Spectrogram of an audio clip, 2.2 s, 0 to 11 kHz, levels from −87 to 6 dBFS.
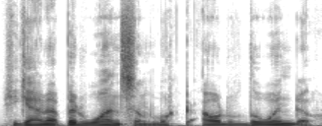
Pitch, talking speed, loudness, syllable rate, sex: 100 Hz, 305 wpm, -17 LUFS, 6.6 syllables/s, male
